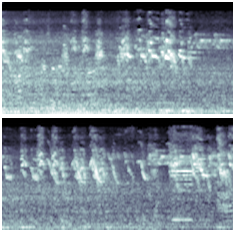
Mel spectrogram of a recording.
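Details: Mynas fighting with each other in the middle of a street: sharp chirps and scratchy notes come in quick bursts over a steady low rumble of road noise, with one brief tonal note near the end.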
